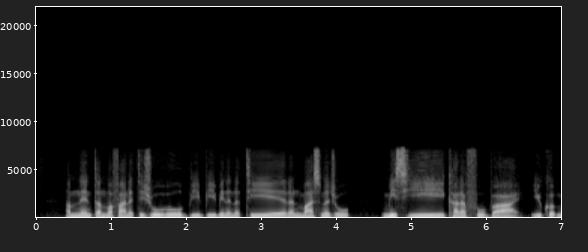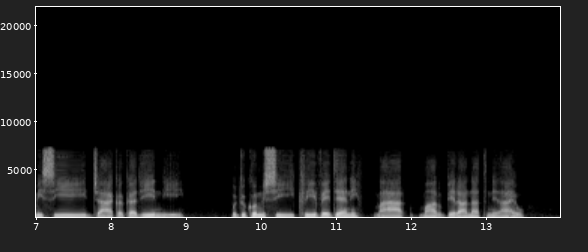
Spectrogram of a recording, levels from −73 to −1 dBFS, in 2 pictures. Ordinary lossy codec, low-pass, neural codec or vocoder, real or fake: none; 7.2 kHz; codec, 16 kHz, 0.2 kbps, FocalCodec; fake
